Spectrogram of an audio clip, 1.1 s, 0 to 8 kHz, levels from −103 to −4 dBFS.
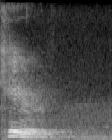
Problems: background sounds at intervals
